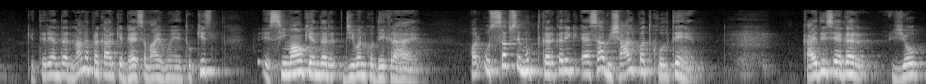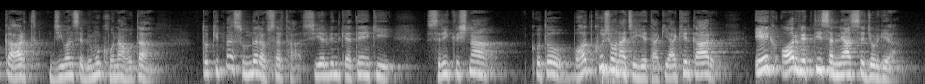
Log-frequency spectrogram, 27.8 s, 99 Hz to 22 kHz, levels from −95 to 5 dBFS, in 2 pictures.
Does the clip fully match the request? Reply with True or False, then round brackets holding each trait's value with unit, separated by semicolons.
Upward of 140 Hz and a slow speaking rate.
False (185 Hz; 155 wpm)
